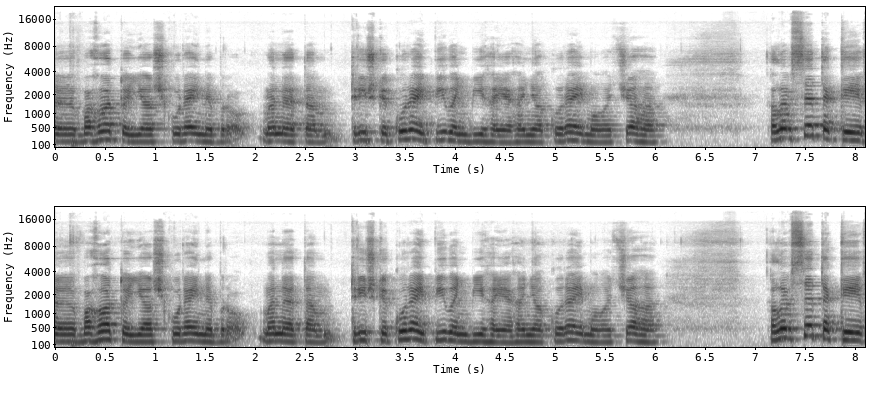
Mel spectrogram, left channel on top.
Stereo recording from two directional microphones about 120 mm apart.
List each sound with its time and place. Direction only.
0.0 s speech: 15° right (ahead or behind)
7.1 s speech: 15° right (ahead or behind)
